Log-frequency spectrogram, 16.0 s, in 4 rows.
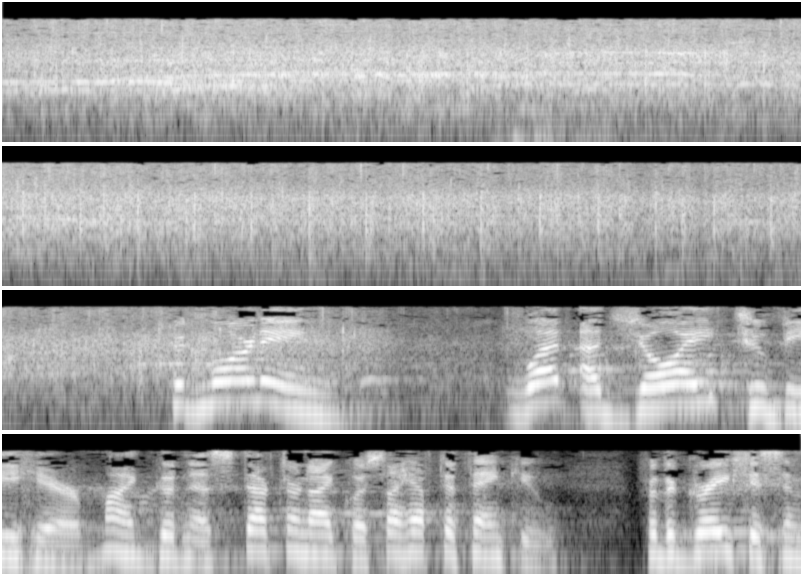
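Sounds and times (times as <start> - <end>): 
audience applause welcoming a guest speaker: 0.0 - 10.6
speech: 8.8 - 9.8, 10.5 - 15.9.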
